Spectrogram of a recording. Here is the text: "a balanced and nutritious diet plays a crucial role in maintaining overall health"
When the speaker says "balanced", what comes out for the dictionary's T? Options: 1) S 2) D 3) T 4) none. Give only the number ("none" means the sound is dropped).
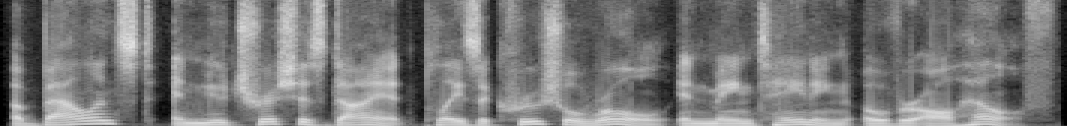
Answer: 3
